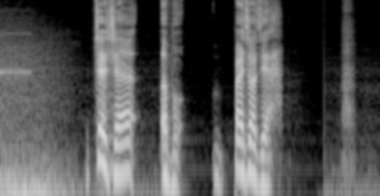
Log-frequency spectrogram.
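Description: A young woman speaks in a soft, playful voice.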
